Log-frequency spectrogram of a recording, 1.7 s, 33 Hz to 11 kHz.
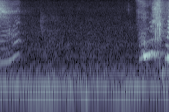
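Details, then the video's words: Talking Senegal parrot, a 22-year-old household pet, gives two short, raspy speech-like phrases with sliding, bent harmonics, the first bursts sharply and the second comes after a second-long pause, all over a constant low hum indoors. "My talking Senegal Parrot"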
